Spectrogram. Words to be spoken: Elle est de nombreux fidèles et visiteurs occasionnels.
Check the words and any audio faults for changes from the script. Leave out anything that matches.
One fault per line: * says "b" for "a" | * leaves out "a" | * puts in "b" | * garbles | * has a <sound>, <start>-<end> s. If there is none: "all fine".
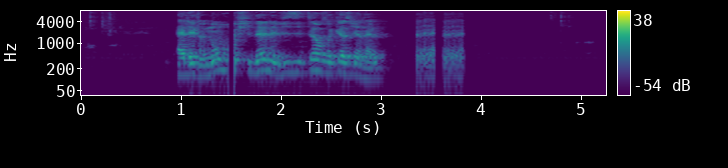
* has a dropout, 1.5-1.5 s
* has a laugh, 3.3-3.8 s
